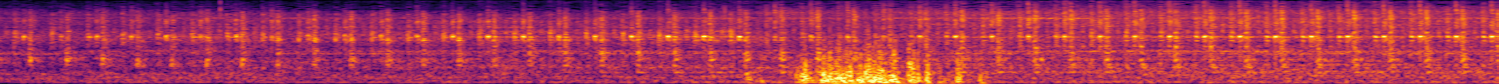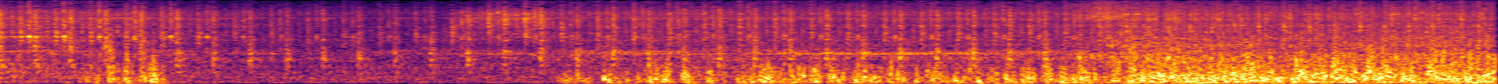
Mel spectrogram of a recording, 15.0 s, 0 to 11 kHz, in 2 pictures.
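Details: 1995 Chevy Silverado 5.7L 350 V8: steady deep knock about three beats a second, louder as revs rise; bottom-end knock, owner suspects bearing damage, not confirmed.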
